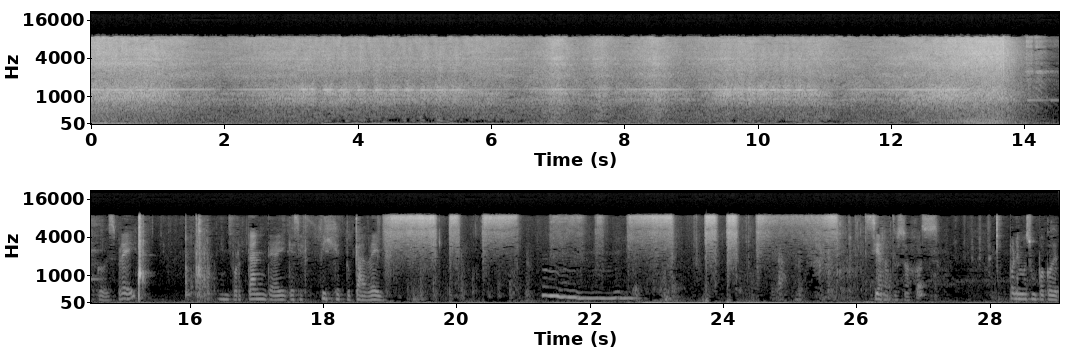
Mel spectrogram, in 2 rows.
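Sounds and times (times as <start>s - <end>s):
hair dryer blowing: 0.0s - 14.2s, 19.3s - 25.8s.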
